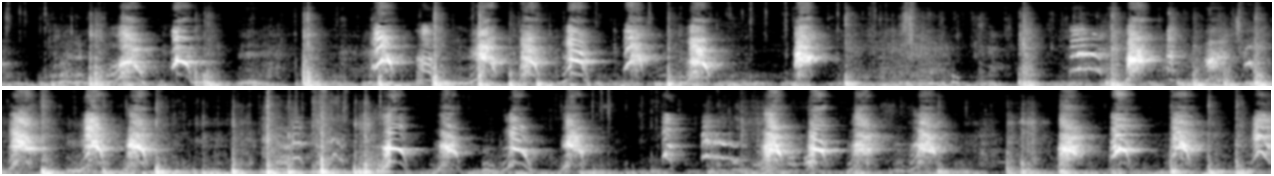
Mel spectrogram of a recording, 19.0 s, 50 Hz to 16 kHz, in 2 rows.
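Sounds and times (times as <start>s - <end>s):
small dog barking: 0.8s - 1.6s, 2.8s - 6.2s, 8.0s - 10.8s, 12.3s - 16.7s, 17.4s - 19.0s.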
